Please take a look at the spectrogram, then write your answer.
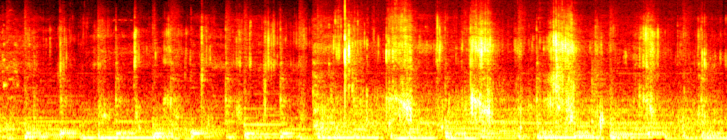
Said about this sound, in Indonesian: gue dari tadi nggak berhenti ngunyah nih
